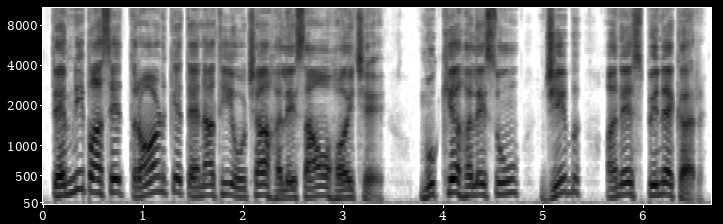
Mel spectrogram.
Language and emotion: Gujarati, neutral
